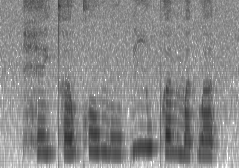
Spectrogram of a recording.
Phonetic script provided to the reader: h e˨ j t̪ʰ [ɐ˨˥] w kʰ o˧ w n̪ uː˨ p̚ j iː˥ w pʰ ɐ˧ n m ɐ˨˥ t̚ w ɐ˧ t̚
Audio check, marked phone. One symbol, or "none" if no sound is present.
ɐ˨˥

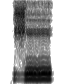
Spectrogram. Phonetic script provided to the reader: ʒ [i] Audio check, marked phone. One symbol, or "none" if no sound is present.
e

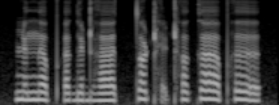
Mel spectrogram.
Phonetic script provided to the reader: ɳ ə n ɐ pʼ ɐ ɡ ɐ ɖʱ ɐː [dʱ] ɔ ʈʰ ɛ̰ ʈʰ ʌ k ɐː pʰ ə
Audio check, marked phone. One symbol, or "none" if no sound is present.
tː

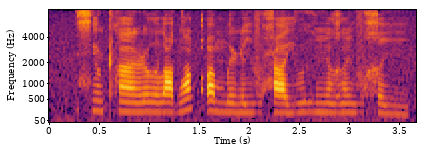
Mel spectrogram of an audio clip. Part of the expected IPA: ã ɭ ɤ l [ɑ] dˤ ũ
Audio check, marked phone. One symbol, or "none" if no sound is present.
ɔ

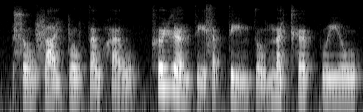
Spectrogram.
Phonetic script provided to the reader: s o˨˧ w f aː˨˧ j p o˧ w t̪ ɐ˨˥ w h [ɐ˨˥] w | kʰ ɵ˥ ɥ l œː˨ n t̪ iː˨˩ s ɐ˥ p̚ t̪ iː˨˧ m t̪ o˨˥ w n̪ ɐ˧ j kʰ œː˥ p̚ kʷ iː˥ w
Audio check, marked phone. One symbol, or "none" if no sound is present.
ɐ˨˥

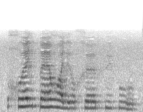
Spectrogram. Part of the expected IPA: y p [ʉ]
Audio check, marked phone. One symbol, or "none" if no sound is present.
u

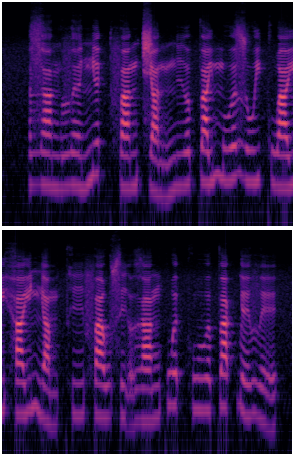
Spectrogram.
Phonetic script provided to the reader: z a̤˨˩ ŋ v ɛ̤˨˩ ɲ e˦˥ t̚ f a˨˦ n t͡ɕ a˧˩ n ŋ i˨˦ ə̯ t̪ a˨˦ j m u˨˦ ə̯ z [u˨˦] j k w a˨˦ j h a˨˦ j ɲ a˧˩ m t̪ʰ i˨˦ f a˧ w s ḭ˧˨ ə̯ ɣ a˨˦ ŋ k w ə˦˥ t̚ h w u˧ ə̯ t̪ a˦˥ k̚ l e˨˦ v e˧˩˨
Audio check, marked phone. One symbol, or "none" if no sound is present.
u˨˦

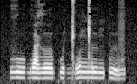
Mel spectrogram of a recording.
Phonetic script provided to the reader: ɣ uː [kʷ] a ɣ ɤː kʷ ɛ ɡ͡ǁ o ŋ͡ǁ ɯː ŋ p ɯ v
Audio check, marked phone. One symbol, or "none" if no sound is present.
ɡʷ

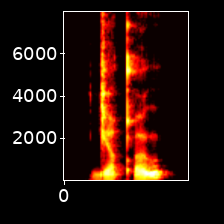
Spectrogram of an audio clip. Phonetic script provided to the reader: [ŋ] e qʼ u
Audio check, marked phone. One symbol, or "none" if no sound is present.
ɡ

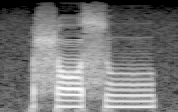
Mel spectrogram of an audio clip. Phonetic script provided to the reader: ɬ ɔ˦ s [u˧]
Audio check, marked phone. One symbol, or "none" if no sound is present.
u˧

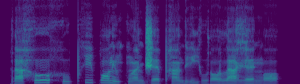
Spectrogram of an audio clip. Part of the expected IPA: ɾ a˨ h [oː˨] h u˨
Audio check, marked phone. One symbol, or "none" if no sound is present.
oː˦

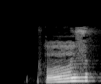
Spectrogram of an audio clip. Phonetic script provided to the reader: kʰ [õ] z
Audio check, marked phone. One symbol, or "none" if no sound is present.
õ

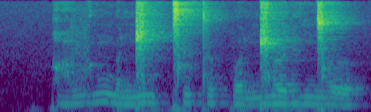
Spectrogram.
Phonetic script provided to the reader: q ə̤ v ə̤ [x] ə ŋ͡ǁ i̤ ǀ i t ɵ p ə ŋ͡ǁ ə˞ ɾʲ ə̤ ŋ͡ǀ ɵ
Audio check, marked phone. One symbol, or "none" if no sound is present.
ŋ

